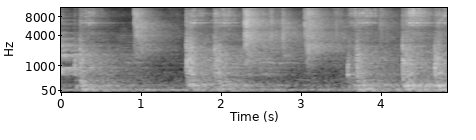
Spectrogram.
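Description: A group of performers stomping on a stage in unison: about seven heavy, rhythmic thuds, roughly one every two-thirds of a second.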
